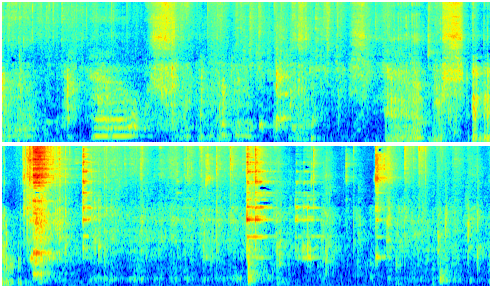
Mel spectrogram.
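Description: A pug making excited noises at feeding time, with a few sharp clatters of a steel food bowl on a tile floor, the loudest about six and a half seconds in.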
